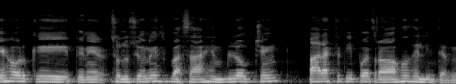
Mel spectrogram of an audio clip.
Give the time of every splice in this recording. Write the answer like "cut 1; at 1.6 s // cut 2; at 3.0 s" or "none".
cut 1; at 1.1 s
